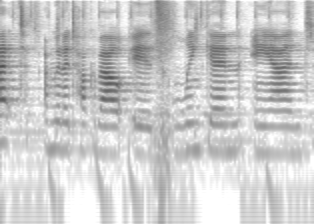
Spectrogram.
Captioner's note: air whooshing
